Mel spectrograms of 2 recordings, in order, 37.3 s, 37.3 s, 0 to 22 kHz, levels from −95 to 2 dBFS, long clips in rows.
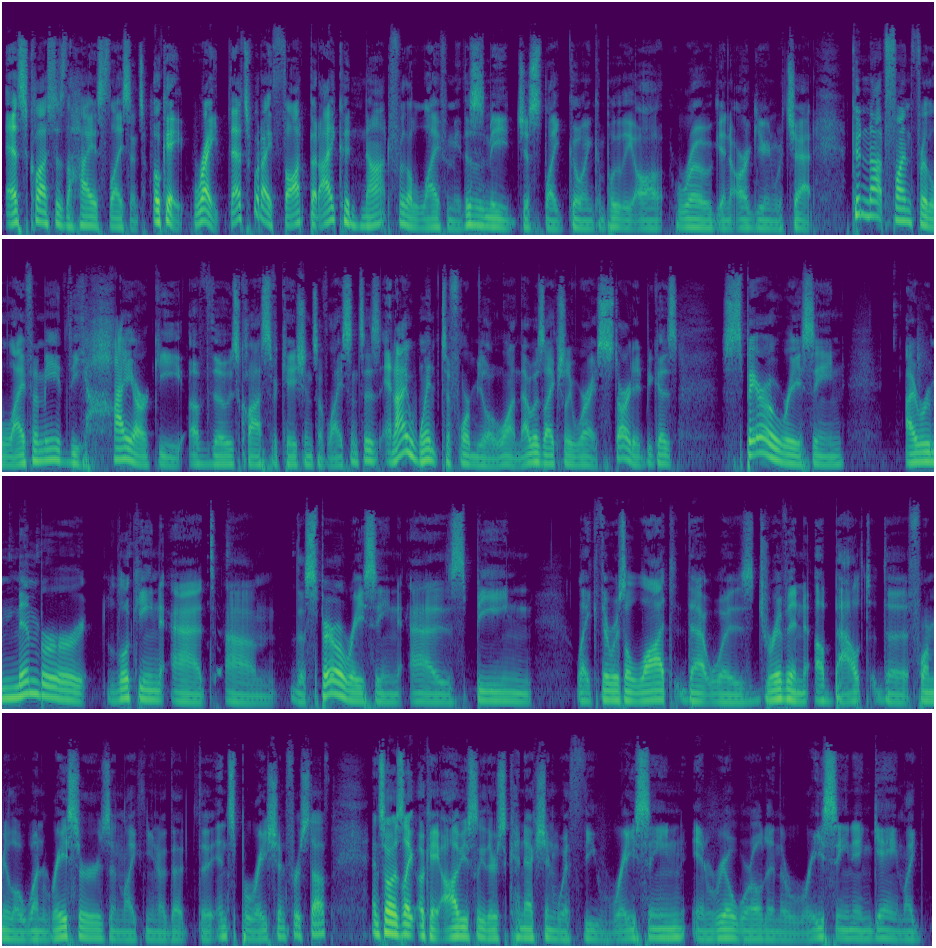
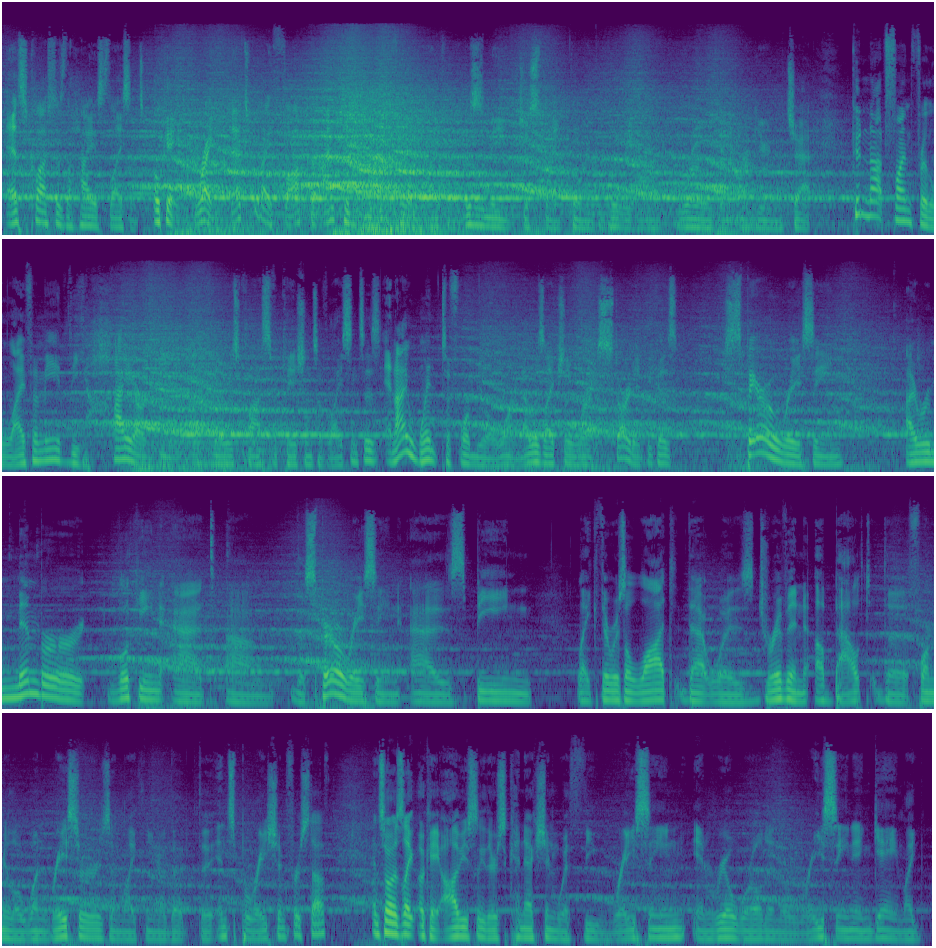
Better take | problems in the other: first | traffic noise; very loud; throughout; 2 dB above the speech

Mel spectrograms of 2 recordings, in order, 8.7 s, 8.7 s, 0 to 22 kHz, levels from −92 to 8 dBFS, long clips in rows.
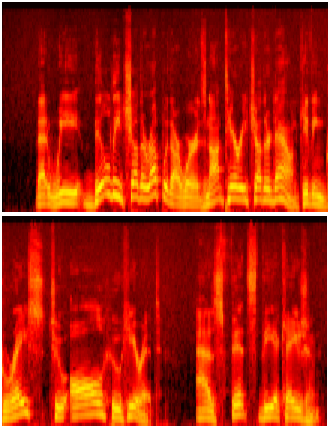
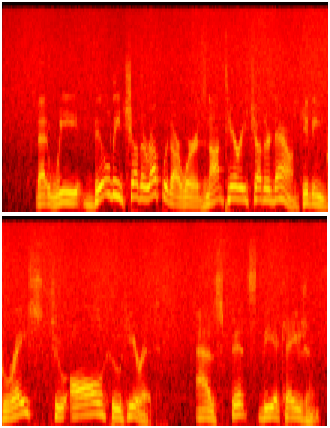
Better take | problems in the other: first | hiss; loud; throughout; 6 dB below the speech; faint in the first

